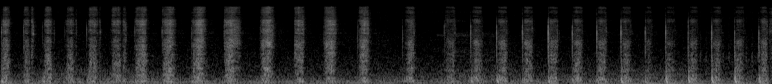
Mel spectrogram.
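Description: A fineliner pen tip scratches short shading strokes beneath a drawn cat on a flat white paper sheet lying on a wooden desk. About 30 quick, dry scratching strokes follow one another at a fast, slightly uneven pace, each a brief bright rasp with a soft low undertone. A short quieter pause comes around the middle.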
